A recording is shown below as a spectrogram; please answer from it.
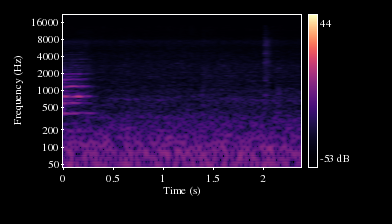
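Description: Steady low rumbling background noise with no distinct events. A television advert's jingle ends just at the start.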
